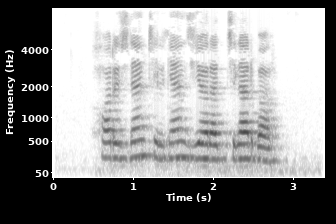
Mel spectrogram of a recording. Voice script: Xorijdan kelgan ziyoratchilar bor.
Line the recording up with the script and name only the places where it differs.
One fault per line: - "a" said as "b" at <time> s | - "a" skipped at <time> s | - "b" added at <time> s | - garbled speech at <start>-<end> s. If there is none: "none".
none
